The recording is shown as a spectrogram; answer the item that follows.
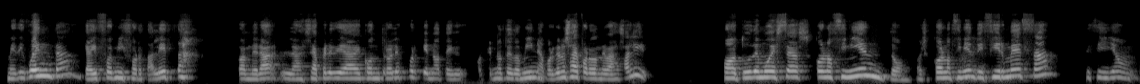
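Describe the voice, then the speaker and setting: A woman in her fifties with a Spanish accent, speaking on a panel as a tech company executive, animated and quick, laughing often and restarting her sentences. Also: fairly high pitch. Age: 50s. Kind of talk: panel discussion.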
